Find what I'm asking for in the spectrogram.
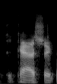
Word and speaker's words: Akashic: I have some stuff to say about it just because I knew we were going to do the Akashaka Records with Jen. Sorry, did I say that wrong? – No, you said it wrong. – Akashic, that's pretty close.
